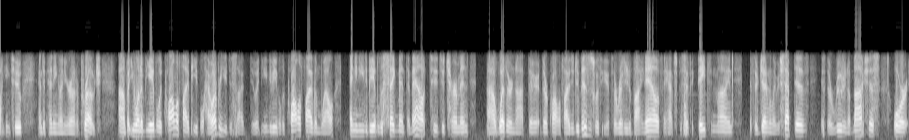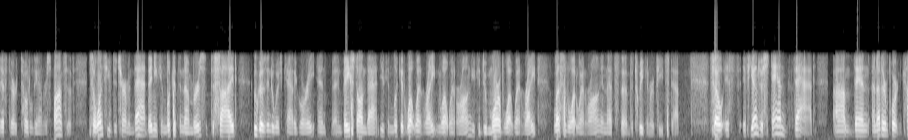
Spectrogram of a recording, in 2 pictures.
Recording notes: excerpt from a live Top Secrets teleconference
